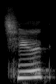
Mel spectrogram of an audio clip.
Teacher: is an aspirated sound with the burst of air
